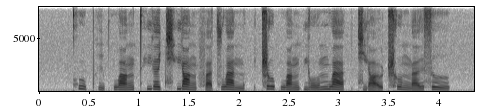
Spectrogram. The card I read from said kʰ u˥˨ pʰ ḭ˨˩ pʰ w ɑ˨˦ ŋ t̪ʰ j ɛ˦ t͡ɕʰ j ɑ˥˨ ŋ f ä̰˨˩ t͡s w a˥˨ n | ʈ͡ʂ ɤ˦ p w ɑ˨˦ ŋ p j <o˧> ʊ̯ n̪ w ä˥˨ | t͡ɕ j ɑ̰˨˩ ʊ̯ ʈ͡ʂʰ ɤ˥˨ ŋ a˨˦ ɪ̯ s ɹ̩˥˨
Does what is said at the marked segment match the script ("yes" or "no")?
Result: no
